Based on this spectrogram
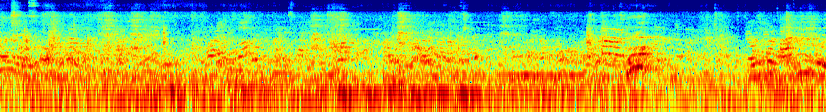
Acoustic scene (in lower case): restaurant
